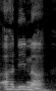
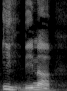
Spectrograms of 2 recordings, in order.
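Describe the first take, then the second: First: The word begins with an a vowel. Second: The word begins with an i vowel. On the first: The speaker calls it wrong. "Kenapa tidak dibaca ahdina?" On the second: The speaker calls it right. "dibaca sebagai baris bawah"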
